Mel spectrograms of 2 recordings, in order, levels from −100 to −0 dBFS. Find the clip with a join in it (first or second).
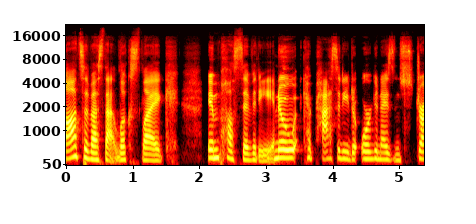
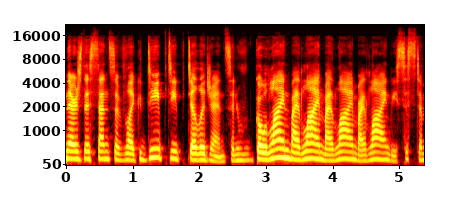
first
